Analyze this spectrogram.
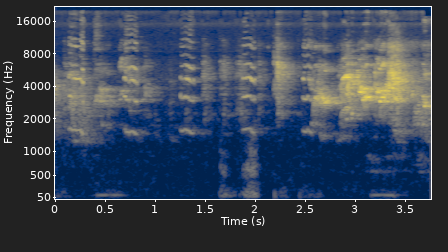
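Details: Budgerigar chicks at hatching give quick high chirps and squeaky notes in short bursts, with soft low bumps and handling noises in between.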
